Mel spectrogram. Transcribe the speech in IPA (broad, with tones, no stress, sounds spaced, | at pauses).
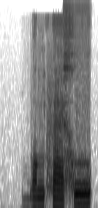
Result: b ɔ˨ ŋ f æ˨ x u˧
